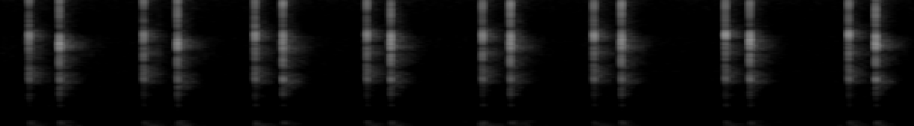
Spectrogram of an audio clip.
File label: Genesis Zircon XIII Kailh; Genesis Zircon XIII review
